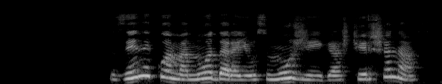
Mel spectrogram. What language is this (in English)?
Latvian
